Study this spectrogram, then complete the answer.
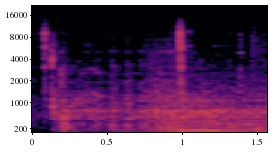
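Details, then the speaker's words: Chrysler Crossfire with a crank/no-start history and offline TCM, ESP and shifter, started after clearing DTCs. A short crank, then it catches right away and settles into a steady idle; the crank sensor is possibly fine. Normal crank and start. "Just absolutely perfect. So we might not have a problem with the crankshaft position sensor."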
